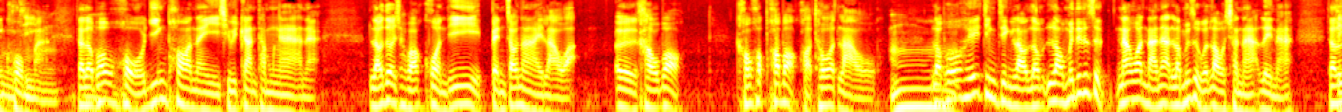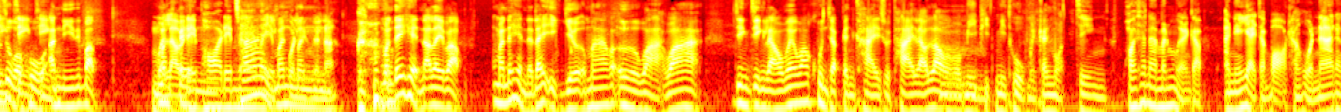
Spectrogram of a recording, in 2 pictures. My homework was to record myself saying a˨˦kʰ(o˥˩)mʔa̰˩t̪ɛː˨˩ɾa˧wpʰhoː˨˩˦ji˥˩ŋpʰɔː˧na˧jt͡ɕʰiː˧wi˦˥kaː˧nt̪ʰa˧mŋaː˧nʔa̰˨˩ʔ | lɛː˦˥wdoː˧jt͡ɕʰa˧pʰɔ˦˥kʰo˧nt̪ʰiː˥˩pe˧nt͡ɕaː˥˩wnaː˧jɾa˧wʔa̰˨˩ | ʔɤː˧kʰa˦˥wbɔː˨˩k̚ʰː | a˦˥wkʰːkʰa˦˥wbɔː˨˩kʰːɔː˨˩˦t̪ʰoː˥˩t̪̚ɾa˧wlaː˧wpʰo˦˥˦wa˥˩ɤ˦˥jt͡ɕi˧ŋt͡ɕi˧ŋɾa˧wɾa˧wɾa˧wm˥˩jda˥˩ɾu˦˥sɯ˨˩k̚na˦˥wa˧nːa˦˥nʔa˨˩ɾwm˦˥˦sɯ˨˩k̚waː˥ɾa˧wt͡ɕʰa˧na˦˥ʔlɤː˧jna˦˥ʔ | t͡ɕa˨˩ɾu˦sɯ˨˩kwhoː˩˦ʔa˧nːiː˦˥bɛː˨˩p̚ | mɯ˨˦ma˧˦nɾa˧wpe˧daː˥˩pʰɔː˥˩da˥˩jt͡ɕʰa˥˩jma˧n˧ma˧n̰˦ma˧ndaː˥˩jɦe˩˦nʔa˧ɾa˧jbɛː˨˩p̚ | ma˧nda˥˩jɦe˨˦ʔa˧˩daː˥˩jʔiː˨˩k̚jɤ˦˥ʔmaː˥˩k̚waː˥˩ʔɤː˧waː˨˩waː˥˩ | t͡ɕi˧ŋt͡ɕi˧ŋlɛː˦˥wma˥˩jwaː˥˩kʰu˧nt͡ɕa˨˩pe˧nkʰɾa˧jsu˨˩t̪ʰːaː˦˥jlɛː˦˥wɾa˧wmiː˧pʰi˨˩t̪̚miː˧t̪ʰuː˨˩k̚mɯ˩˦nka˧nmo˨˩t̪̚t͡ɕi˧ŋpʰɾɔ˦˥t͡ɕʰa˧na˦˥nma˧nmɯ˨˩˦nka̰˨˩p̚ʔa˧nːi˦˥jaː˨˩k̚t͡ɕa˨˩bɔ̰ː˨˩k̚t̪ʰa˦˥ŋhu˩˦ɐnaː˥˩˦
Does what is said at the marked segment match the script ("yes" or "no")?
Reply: no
